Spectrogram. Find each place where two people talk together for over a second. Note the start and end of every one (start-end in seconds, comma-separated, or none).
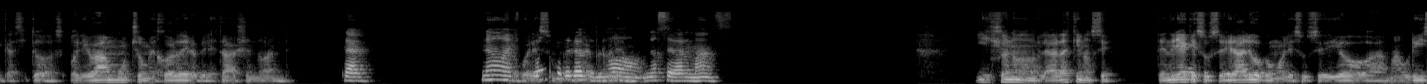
5.1-6.4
